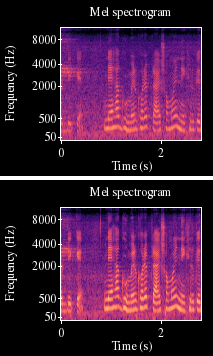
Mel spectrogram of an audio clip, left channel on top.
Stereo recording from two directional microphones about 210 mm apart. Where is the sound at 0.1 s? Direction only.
25° right (ahead or behind).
